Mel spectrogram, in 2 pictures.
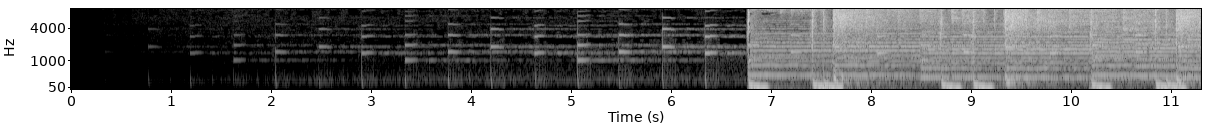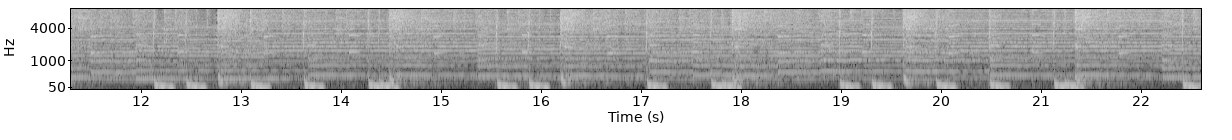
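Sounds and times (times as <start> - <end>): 
dubstep remix: 6.8 - 22.5.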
